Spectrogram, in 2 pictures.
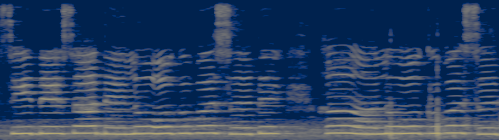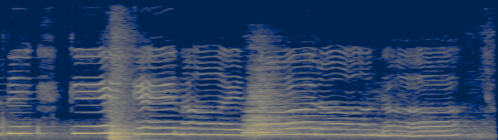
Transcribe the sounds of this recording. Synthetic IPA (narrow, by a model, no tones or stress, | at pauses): siːd̪eːsaːd̪eːloːkbəsd̪eː | hãːloːkbəsd̪eː | kekɛːnaet̪aɾãːnd̪aː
